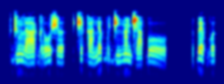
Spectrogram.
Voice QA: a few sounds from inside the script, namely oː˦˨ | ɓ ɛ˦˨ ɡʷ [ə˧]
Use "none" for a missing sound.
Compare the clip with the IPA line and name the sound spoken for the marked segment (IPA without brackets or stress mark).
ə˧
